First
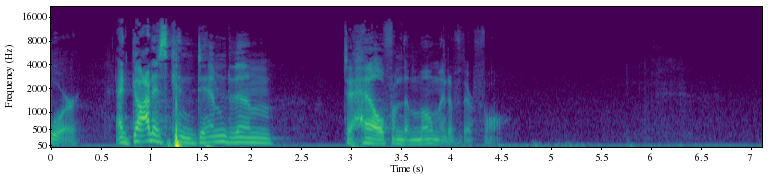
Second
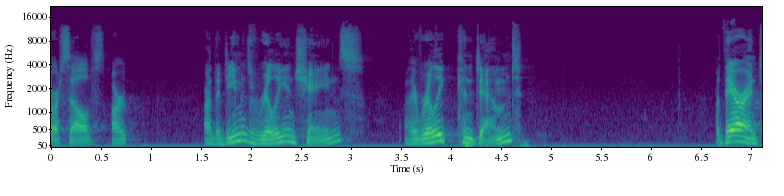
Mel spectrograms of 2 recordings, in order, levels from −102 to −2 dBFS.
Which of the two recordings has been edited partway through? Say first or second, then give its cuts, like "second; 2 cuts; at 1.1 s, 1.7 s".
second; 1 cut; at 1.5 s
